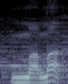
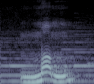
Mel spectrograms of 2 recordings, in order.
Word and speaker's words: मम: पहला पद है मम। इसे मम बिल्कुल भी नहीं कहना है। इसका शुद्ध उच्चारण है मम। मम अंत में अ की ध्वनि अवश्य आनी चाहिए।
